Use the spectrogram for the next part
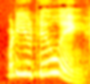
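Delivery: put-on high child voice, lightly done; curious boy. A narrator's reading. Tommy asking Pippi, lightly voiced child. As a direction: ask like a curious little boy.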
